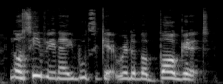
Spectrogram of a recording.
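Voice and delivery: high, stammering, tearful voice; barely holding it together. A narrator's reading. Mrs Weasley weeps into Lupin's shoulder, high and stammering.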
